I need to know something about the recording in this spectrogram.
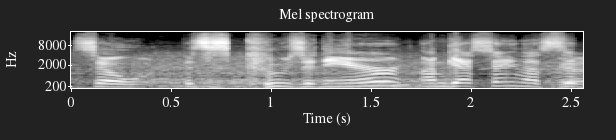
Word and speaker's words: Cuisineer: All right, so this is Cuisineer, I'm guessing? That's the pronunciation? Cuisineer. Yeah, can you... Cuisine, but Musketeer, Cuisineer.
